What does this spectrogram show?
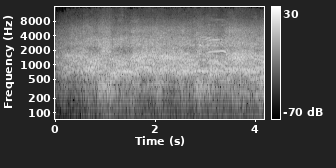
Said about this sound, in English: That's the sound of angry Iranians. Thousands all across the country mourning the death of Soleimani and angry at America.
